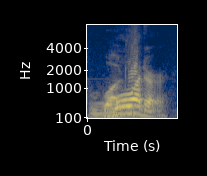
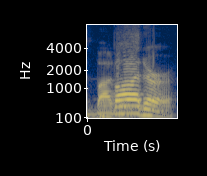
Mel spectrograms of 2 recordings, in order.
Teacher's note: The T turns into a D and the whole word is voiced.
